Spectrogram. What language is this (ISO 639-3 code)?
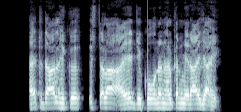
snd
